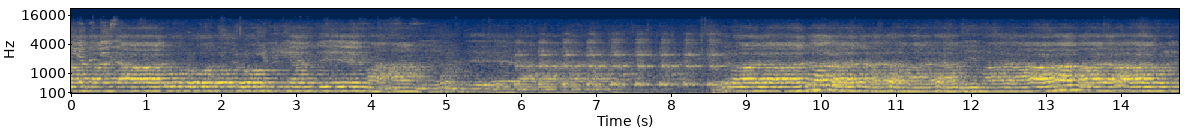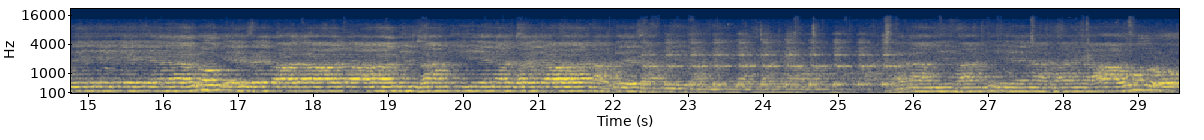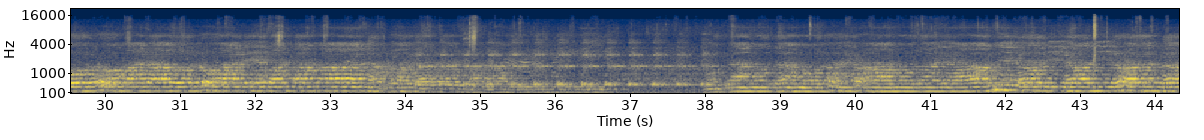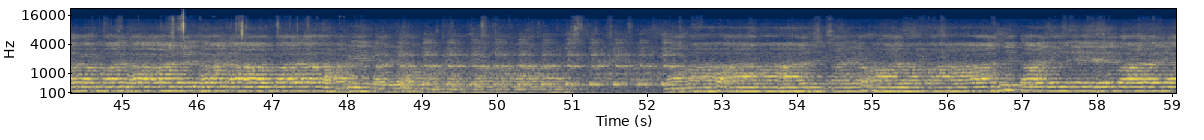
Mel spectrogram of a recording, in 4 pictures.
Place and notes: Seoul - Great Hero Hall, Seoul
Outside The Great Hero Hall, Seoul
